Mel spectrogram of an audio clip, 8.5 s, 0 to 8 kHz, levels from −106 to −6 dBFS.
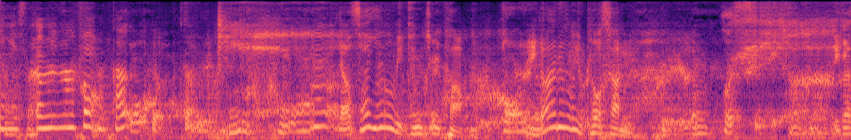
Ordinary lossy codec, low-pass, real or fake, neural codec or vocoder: none; none; fake; codec, 16 kHz, 1 kbps, FunCodec, trained on Chinese and English, 50 frames a second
